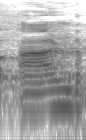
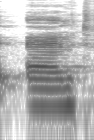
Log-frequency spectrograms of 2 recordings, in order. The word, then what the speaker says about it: ant: अच्छा, बहुत से लोग इसको आंट पढ़ते हैं, जो कि गलत प्रोनाउंसिएशन है। आंट में तो आंटी होता है ना, इसके एंट पढ़ते हैं। एंट माने चींटी, ठीक है।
